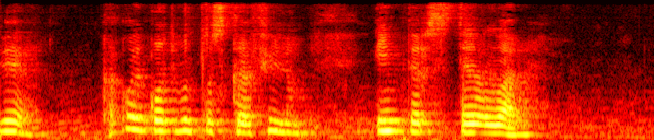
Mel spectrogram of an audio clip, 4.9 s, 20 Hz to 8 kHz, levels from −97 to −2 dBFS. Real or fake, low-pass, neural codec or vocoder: fake; 7.2 kHz; codec, 16 kHz in and 24 kHz out, 1.1 kbps, FireRedTTS-2 codec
